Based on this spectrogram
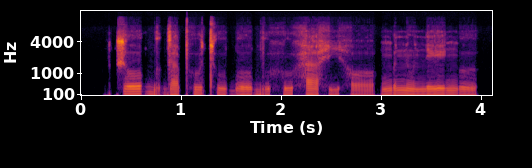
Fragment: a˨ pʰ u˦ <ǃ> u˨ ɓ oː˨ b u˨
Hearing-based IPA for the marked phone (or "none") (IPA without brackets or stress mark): tʰ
